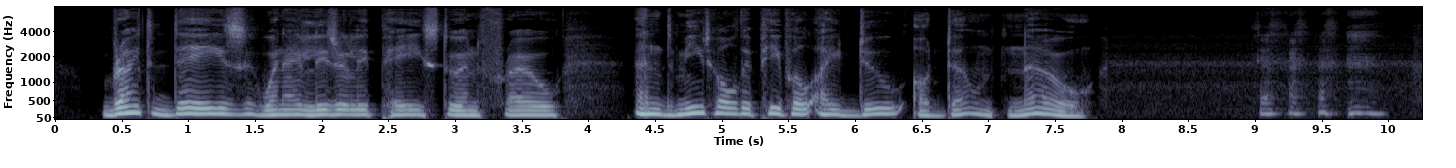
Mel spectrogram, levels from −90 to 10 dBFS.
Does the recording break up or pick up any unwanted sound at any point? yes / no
yes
